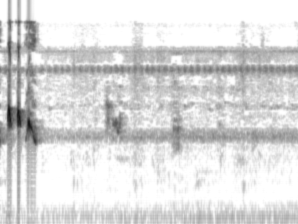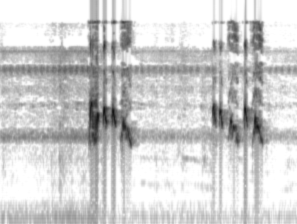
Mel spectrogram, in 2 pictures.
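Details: Young wild red-whiskered bulbul learning to sing: three bursts of quick, bright whistled notes, each with a falling slur at the end, at the start, near six seconds and near eight seconds, with quiet gaps and a faint steady hum between.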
